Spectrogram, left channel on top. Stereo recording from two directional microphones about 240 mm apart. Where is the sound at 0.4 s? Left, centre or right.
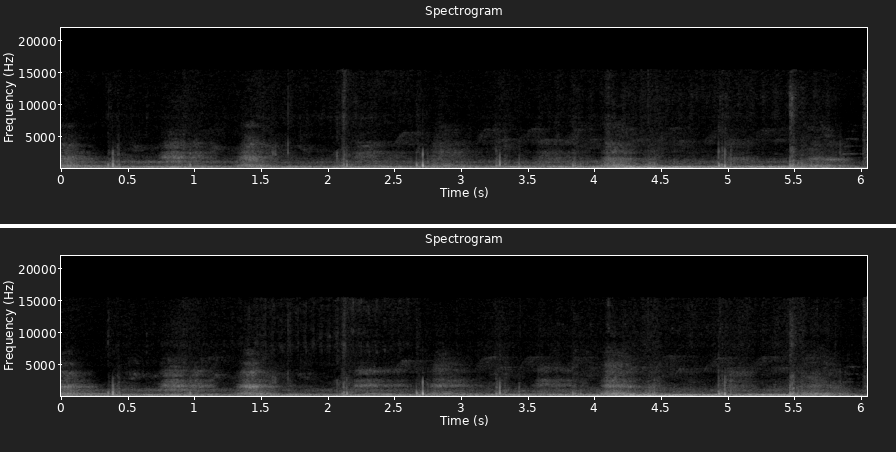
Centre.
